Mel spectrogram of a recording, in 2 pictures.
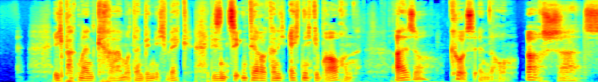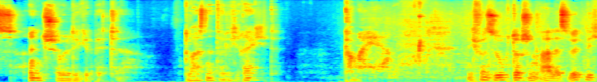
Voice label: hoerspiel liebe; LOFT VOICES

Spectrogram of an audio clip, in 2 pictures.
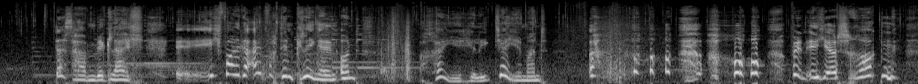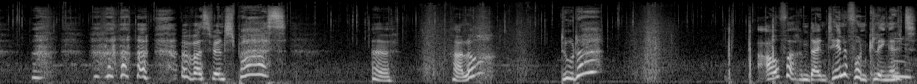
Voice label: Hoerspiel; Elbthriller

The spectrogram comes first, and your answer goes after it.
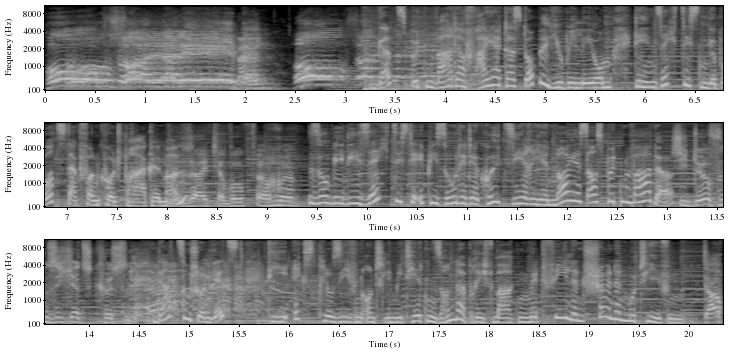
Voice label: briefmarkenspot; buettenwarder

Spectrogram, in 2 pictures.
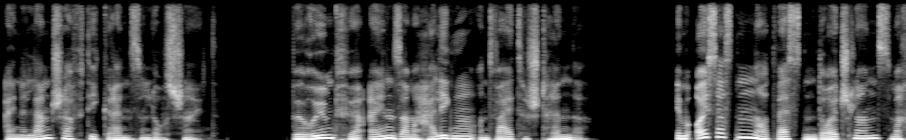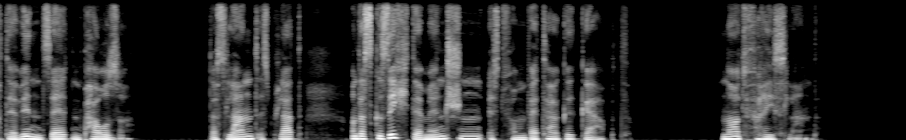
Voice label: Doku; Wildes deutschland

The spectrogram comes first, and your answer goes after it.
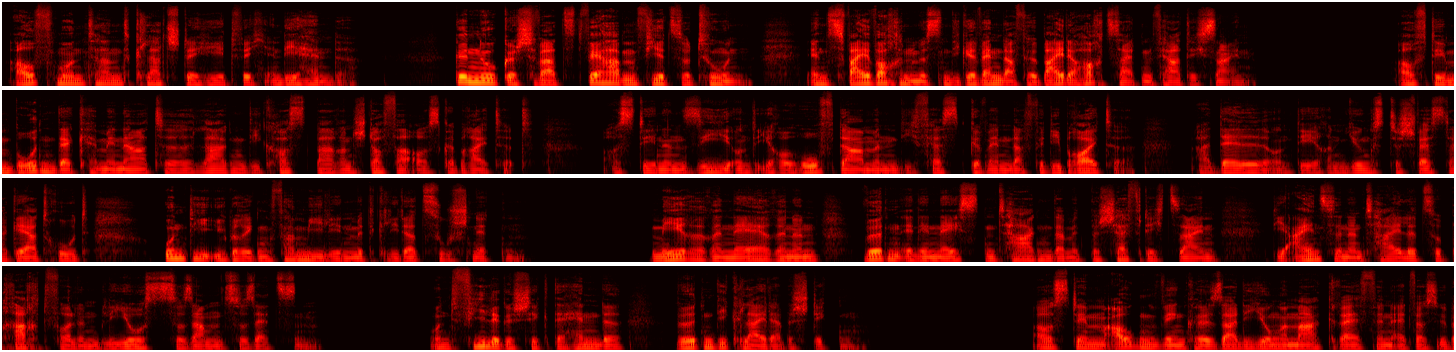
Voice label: Hoerbuch; LOFT VOICES

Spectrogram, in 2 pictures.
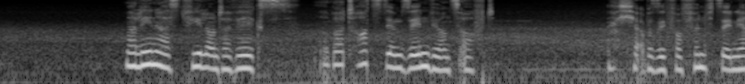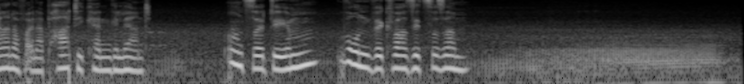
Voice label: Gedankenstimme

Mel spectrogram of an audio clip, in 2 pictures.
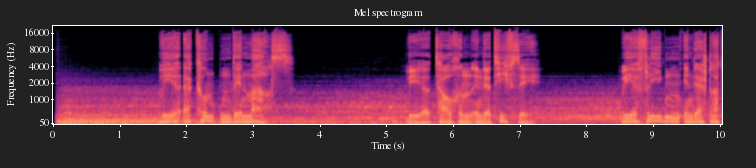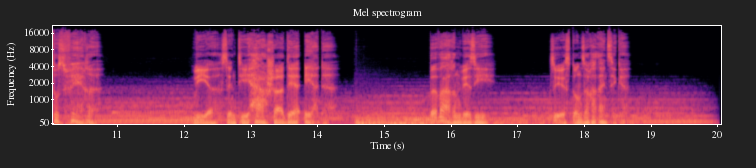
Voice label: Sprecherdemo Umwelt

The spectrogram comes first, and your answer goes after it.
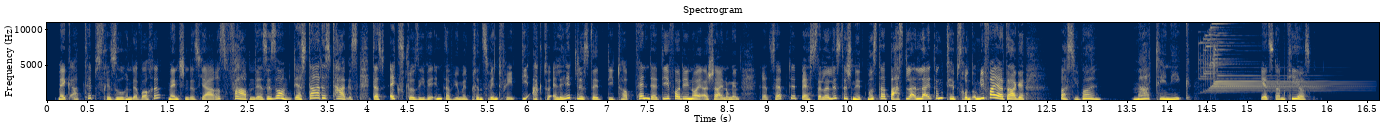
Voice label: werbung frauenmagazin

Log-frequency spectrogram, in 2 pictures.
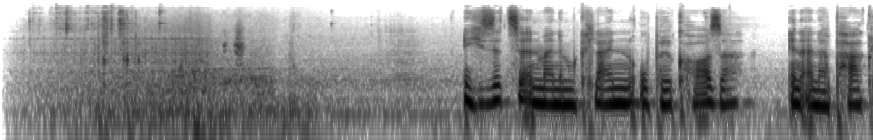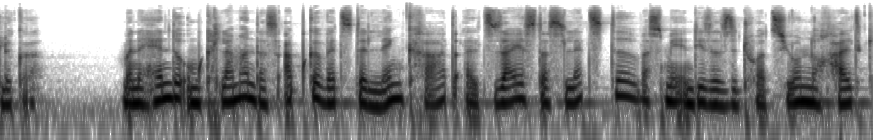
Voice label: Hoerspiel

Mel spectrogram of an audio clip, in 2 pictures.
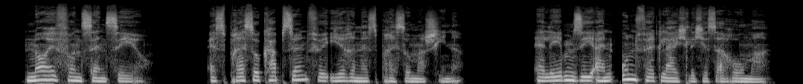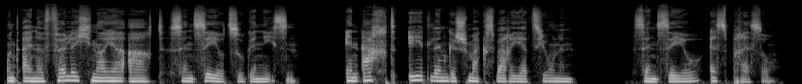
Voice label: Werbung

